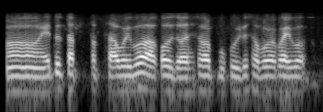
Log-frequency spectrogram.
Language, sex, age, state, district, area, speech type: Assamese, male, 18-30, Assam, Sivasagar, rural, conversation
